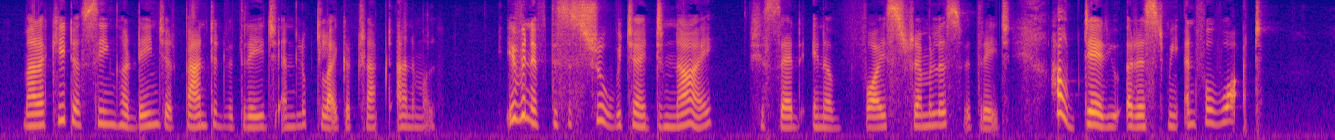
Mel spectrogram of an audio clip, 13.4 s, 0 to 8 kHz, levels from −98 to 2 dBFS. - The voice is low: No, high, 205 Hz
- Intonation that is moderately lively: Yes, average, 3.5 semitones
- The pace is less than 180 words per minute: Yes, average, 165 wpm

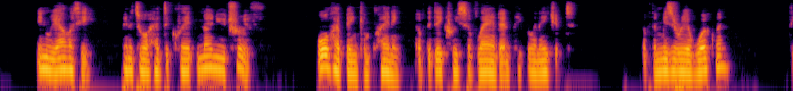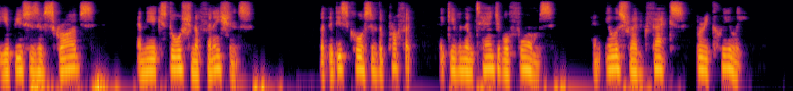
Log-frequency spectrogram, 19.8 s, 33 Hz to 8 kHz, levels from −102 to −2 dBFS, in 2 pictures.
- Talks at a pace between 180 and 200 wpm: No, average, 155 wpm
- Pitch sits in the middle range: No, low, 115 Hz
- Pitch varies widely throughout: No, average, 3.3 semitones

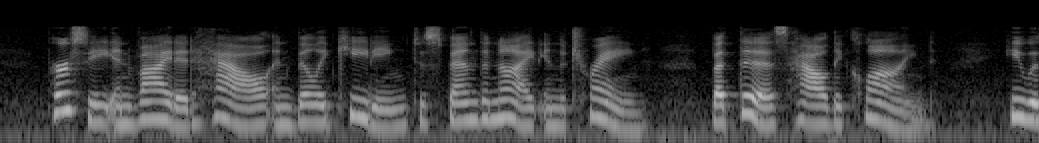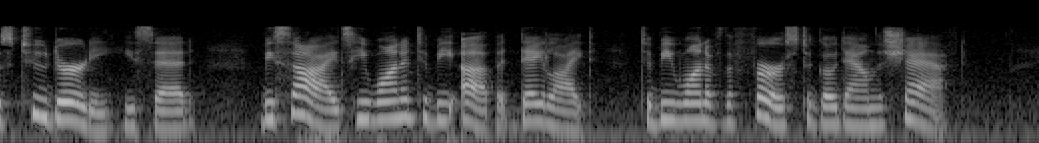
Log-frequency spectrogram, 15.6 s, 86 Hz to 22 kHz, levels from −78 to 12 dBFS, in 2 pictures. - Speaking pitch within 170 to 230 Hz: Yes, high, 190 Hz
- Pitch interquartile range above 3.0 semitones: Yes, average, 4.2 semitones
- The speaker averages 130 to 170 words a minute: Yes, average, 160 wpm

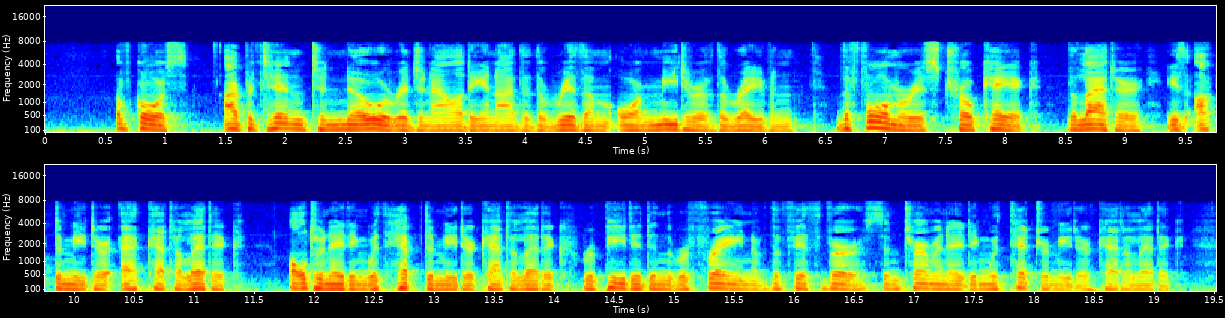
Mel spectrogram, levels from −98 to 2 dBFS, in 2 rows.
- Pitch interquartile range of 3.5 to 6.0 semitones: No, average, 2.8 semitones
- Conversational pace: No, slow, 130 wpm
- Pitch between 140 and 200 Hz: No, low, 105 Hz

